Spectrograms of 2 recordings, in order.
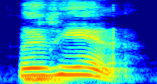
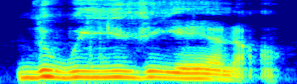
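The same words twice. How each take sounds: First: It is said the way locals say it. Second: It is said the way outsiders say it. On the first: The speaker is a local. The speaker calls it right. "That's how you say it" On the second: The speaker is from out of town. The speaker calls it wrong. "It's not Louisiana"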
